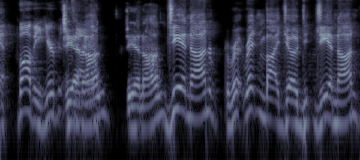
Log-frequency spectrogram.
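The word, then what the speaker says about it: Giannone: Giannon.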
